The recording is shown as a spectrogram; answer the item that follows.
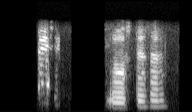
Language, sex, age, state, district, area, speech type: Hindi, male, 30-45, Uttar Pradesh, Varanasi, urban, conversation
